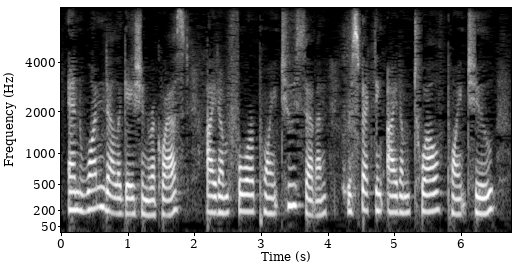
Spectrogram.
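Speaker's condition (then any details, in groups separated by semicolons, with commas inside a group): No condition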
